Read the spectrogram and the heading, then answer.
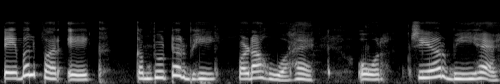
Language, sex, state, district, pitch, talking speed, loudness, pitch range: Hindi, female, Himachal Pradesh, Shimla, 260 Hz, 145 wpm, -12 LUFS, 240-300 Hz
